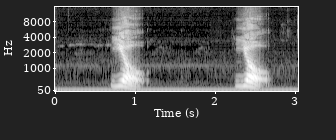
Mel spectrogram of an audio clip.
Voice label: "you", Chinese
